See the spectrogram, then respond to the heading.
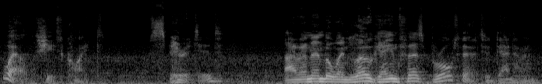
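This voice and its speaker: A man playing a shrewd older nobleman in a fantasy video game, courtly and deliberate, with a wry, cautious manner. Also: medium pitch, sing-song. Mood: wry, wary. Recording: game audio with clear background noise.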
